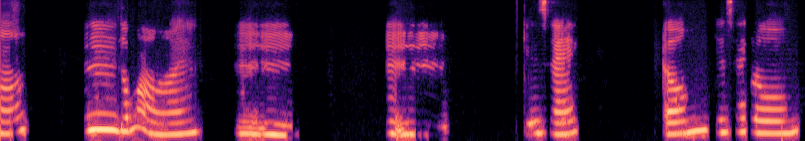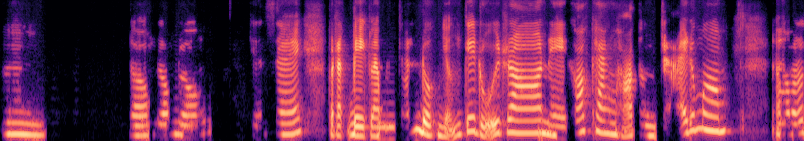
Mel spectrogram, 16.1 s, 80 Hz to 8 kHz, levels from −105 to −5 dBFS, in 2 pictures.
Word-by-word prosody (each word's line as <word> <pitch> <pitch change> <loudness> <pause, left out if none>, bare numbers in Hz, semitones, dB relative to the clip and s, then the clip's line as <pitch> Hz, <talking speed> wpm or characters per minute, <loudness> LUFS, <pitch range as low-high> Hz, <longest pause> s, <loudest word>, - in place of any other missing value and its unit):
há, 240 0 -2 0.7
ừm, 320 0 +5
đúng 290 +1 -1
rồi. 230 -10 -3 0.6
Ừm, 245 - -6
ừm, 240 -1 -2
ừm. 220 -2 0 1.0
Ừm, 250 0 -4
ừm, 230 0 -2 1.1
chính 235 +3 -6
xác. 230 0 -1 1.0
Đúng, 255 +7 +1
chính 265 - -3
xác 275 +1 -10
luôn, 250 0 -2
ừm. 230 0 0 1.1
Đúng, 200 0 0
đúng, 220 +1 -3
đúng, 210 +4 -6 0.4
chính 210 +1 -25
xác, 230 +1 -1 0.3
và 205 - +2
đặc 205 0 +4
biệt 195 -3 +6
là 190 - +6
mình 375 0 -5
tránh 325 -1 -1
được 225 -5 +6
những 215 +2 -1
cái 285 +2 +3
rủi 235 - +3
ro 255 -1 +6
nè, 210 -6 +3
khó 270 +2 +2
khăn 260 -7 +2
mà 225 - -1
họ 200 +1 +2
từng 205 -3 -2
trải, 235 - 0
đúng 315 +4 0
hông? 300 -3 +5 0.5
Ờ, - - -3
mình 225 - +1
có - - -2
240 Hz, 165 wpm, -20 LUFS, 225-270 Hz, 1.1 s, biệt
